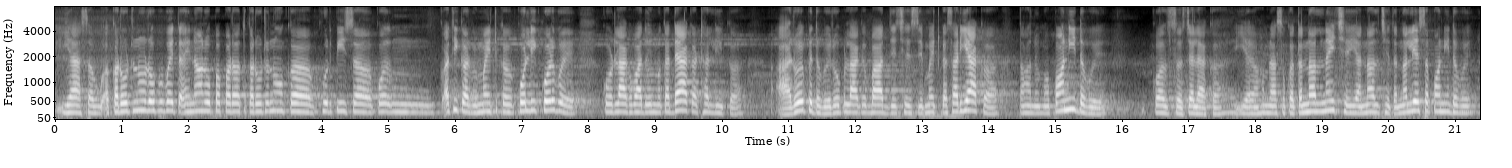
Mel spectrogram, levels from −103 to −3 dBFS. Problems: none marked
